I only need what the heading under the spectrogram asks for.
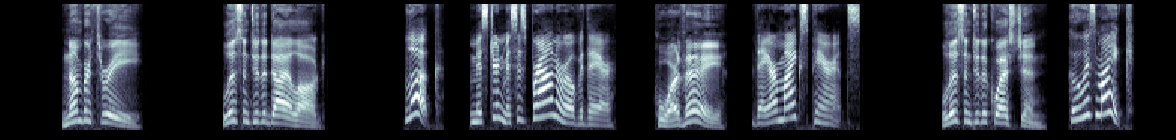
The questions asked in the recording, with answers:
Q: Who is Mike?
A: He's the Brown's son.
